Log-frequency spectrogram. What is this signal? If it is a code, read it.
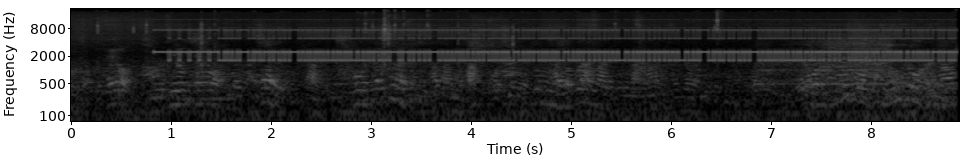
RTTY (75 baud, 850 Hz shift), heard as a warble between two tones, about 2050 Hz centre, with the noise of a crowd indoors. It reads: HB0IDS DE 4X1ILS 449 449 1185 1185 HB0IDS ZL1RFP DE …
